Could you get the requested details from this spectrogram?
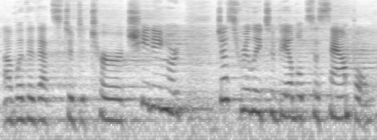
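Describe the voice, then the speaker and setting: A young adult woman delivers a conference keynote from a podium on a large auditorium stage, presenting product features in a casual, conversational way full of fillers and restarts. Her voice is on the high side, bright and forceful, with lively intonation and a slightly fast pace. The podium mic is picked up by a distant camera, so there's long, echoey reverb plus a little hiss or hum.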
